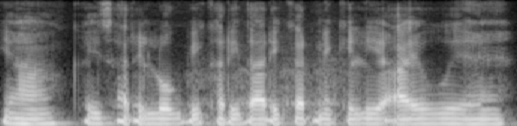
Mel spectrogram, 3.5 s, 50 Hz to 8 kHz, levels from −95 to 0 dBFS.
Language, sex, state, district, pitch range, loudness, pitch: Hindi, male, Uttar Pradesh, Lucknow, 110-115 Hz, -14 LUFS, 115 Hz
